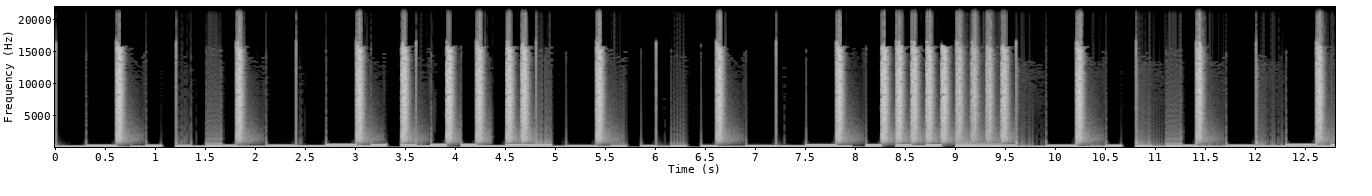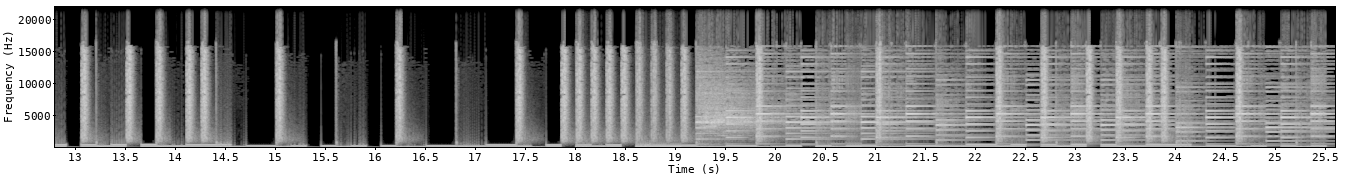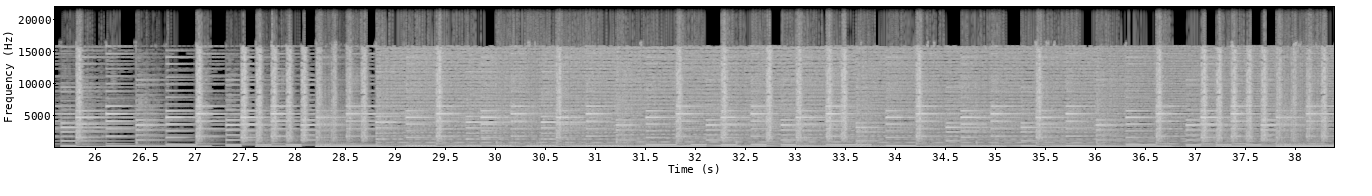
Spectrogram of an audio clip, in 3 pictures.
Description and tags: Catchy loop at 100 bpm. Reminds me of walking in the hood. Includes samples such as Kicker, TripleOscillator, Square, and crash02. Created by me in LMMS on 8/1/17.
bpm, percussion, hood, sound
